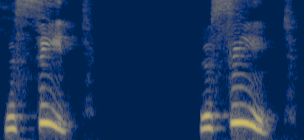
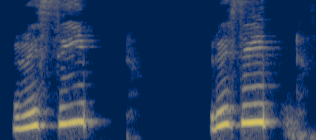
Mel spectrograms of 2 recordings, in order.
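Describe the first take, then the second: First: रिसीट as ri-SEET, silent P; correct pronunciation. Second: रिसीप्ट with the P sounded; common mispronunciation. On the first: Teacher corrects learners, correct pronunciation. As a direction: say रिसीट with long EE straight into T. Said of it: "इसे हम बोलते हैं". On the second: Teacher shows learners the mistake, mispronounced word. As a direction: say रिसीप्ट as re-SEEPT, rising. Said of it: "ये रिसिप्ट नहीं होता". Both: Shown as a demonstration.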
